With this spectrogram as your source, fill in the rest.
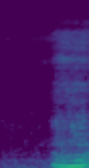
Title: Brutus snoring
